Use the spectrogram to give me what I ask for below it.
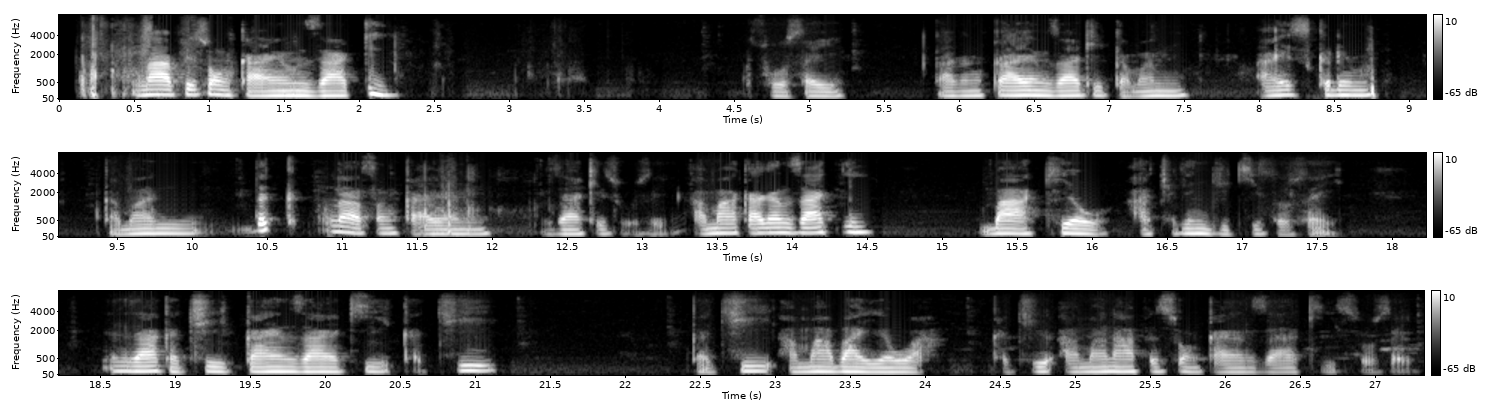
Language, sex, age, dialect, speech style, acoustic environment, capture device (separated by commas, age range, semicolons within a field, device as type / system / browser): Hausa, male, 18-24, Nigeria - Kano, relaxed, nature, mobile / Linux / Chrome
